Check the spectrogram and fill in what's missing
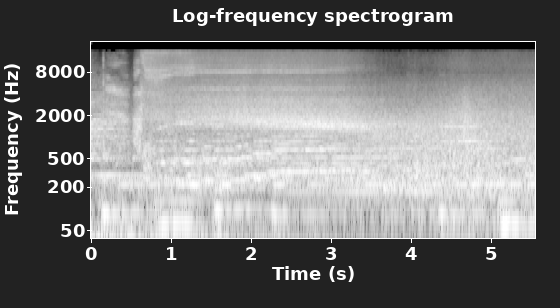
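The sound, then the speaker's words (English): A loud, steady roar of rushing water swells and surges without pause, like big ocean waves breaking and churning, with no voices. “There's a big giant wave. And it can go higher.”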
